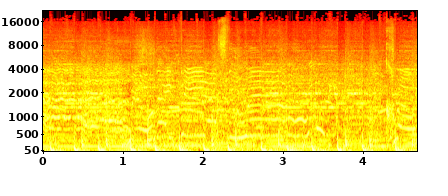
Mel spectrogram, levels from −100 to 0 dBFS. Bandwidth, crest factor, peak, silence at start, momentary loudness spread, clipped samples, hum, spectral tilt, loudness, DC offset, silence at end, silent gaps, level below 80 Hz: over 20 kHz; 8 dB; 0 dBFS; 0 s; 2 LU; 0.4%; none; -4 dB/octave; -8 LUFS; under 0.1%; 0 s; none; -14 dBFS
